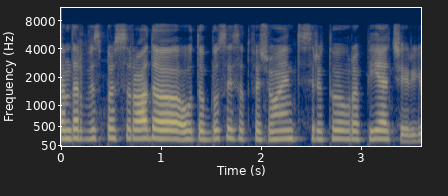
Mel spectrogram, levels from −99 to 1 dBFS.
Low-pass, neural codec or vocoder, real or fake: 7.2 kHz; none; real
